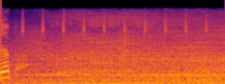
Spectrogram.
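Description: A motor vehicle running close by, a steady low engine hum with road noise that swells slightly.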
